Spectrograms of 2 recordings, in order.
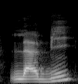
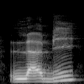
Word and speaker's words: l'habit: Donc on ne prononce pas le t. L'habit ne fait pas le moine.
